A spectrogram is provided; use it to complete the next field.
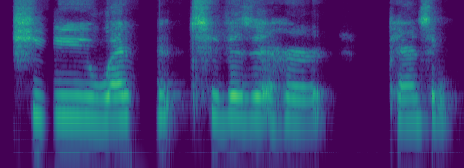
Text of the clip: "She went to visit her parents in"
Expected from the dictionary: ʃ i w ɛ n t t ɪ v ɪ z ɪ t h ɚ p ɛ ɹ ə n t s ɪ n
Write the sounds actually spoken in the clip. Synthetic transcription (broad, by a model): ʃ i w ɛ n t t ɪ v ɪ z ɪ t h ɚ p ɛ ɹ ə n t s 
